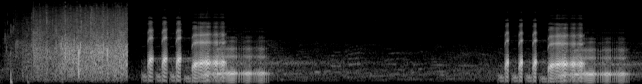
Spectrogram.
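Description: animal, sheep bleating

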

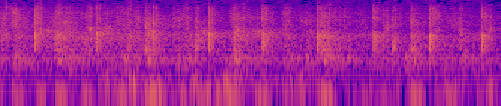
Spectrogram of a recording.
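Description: crowd, audience clapping hands

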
